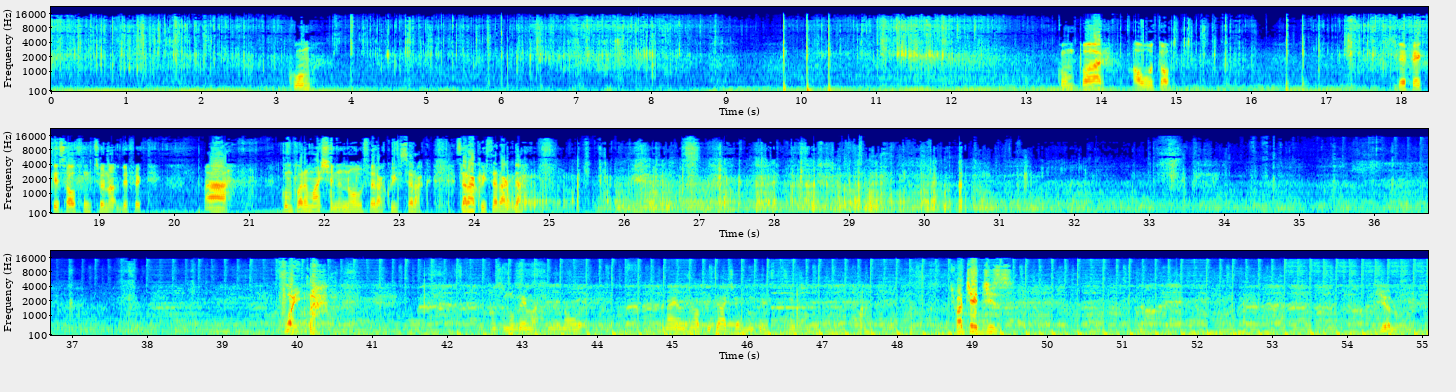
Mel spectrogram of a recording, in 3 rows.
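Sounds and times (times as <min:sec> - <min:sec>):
skateboard wheels on asphalt: 0:00.0 - 0:55.0
sharp knocks: 0:09.8 - 0:10.6, 0:16.4 - 0:17.0.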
